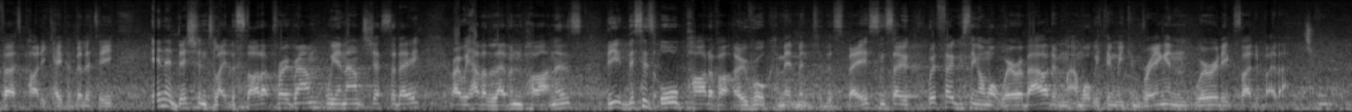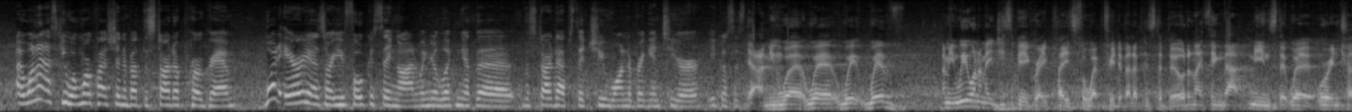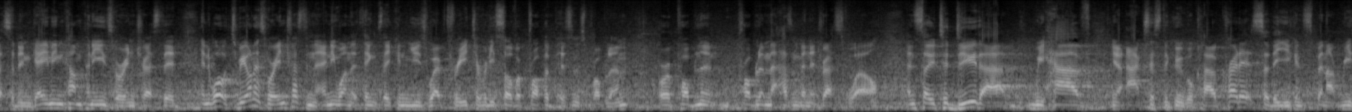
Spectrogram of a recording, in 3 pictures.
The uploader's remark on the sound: "The Hash" is live from Consensus in Austin, Texas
